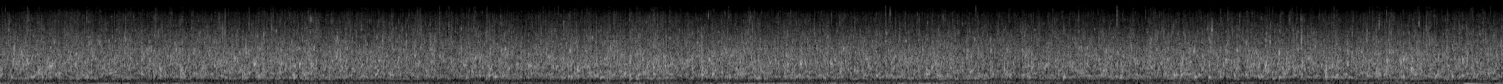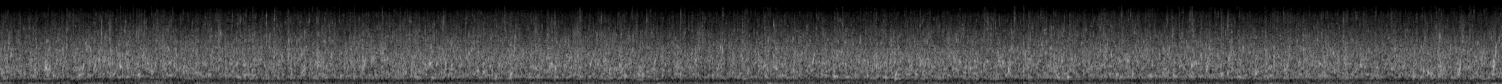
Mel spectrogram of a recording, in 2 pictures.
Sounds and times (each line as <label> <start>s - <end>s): Small river 0.0s - 30.0s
